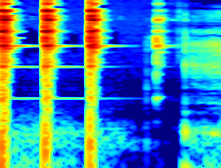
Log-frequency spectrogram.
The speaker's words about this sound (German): Das ist das Geräusch von meinem Strohhalm auf meinem Glas. Und ähm, ja, das ist das internationale Zeichen für.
